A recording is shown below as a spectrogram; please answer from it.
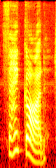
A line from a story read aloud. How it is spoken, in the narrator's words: she exclaimed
